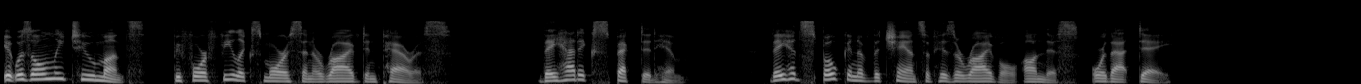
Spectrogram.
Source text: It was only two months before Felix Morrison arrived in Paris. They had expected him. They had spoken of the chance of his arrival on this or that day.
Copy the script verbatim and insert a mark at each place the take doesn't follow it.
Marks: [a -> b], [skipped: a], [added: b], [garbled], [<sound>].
It was only two months before Felix Morrison arrived in Paris. They had expected him. They had spoken of the chance of his arrival on this or that day.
